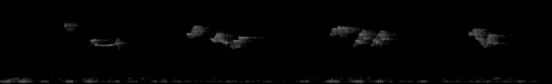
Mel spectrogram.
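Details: Red-eyed Vireo typical song, Alabama/NW Florida region: short, sweet, moderately full, high phrases, alternately rising and falling, about one every second or so with brief pauses; a low hum underneath.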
